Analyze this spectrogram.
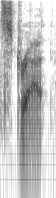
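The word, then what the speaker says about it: STRRAT: a massive email campaign that's pushing a Java-based Strat malware, and that's spelled S-T-R-R-A-T. That's short for something. RAT is a remote access Trojan, which is a type of malware. Anyway, it's called Strat, to steal confidential data from infected systems while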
